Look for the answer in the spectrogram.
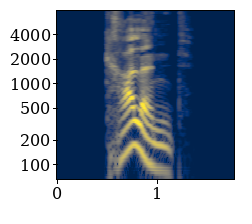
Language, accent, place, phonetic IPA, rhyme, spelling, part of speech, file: German, Germany, Berlin, [ˈkʁalənt], -alənt, krallend, verb, De-krallend.ogg
- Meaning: present participle of krallen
